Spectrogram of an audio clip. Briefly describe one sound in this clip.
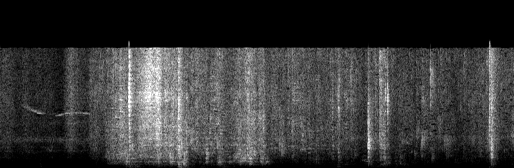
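Bamboo poles clatter and knock against each other.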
